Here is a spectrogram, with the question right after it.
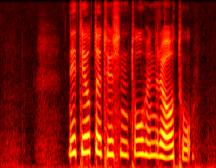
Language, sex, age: Norwegian, female, 29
